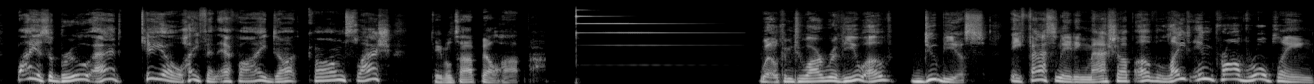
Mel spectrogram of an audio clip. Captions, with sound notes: Buy us a brew at ko-fi.com/tabletopbellhop. (bell dings) Welcome to our review of Dubious, a fascinating mash-up of light improv role-playing,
